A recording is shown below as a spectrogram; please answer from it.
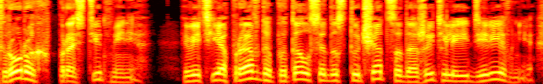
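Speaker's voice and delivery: usual speaking voice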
